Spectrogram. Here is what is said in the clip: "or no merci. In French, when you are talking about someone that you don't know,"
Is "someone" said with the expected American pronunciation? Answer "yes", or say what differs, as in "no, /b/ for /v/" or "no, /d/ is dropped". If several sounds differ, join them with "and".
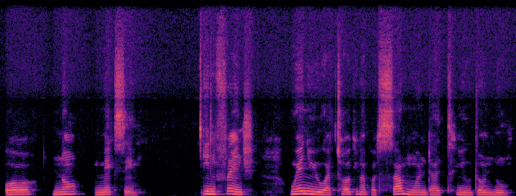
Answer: yes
